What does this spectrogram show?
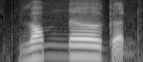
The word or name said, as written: romnorgan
